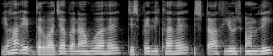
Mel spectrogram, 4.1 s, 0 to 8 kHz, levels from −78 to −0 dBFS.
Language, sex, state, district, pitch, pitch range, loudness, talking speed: Hindi, male, Jharkhand, Ranchi, 135 Hz, 130-145 Hz, -17 LUFS, 205 wpm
